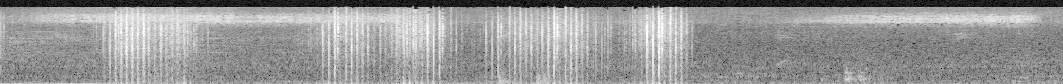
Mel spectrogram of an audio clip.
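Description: A bat's echolocation comes through as rapid, dry ticking bursts, like a fast rattle.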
